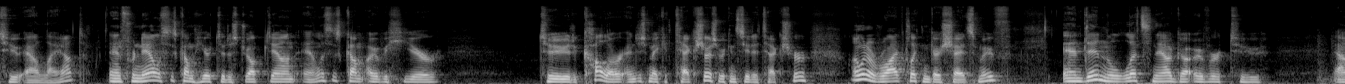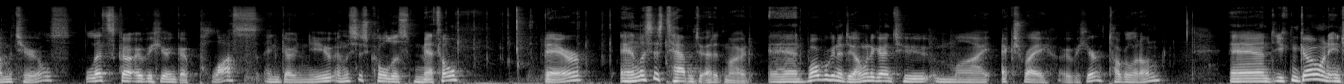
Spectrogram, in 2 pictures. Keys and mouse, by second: 0.0 click, 0.5 middle click, 2.0-6.5 drag, 7.6-7.9 middle drag, 8.4-9.0 right drag, 10.5 KP_1, 15.0 click, 16.0 click, 16.6-19.5 drag, 19.8 Tab, 20.2 shift+middle click.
